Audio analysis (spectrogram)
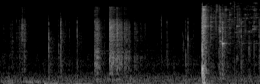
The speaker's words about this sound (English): The loud crash made us both jump. A china cup smashed across the table, fallen from Koenig's hand.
